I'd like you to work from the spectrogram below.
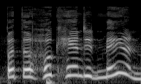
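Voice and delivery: high, loud protest; shouted. A narrator's reading. Violet protesting to Mister Poe, high shout. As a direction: shout it high in urgent objection. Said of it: "Violet shouted".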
